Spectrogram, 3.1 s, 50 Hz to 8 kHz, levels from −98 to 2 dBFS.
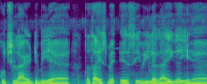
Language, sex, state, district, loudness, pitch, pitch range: Hindi, male, Jharkhand, Garhwa, -13 LUFS, 150 Hz, 125-165 Hz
